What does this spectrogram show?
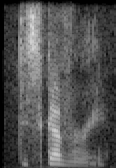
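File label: "discovery", US English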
